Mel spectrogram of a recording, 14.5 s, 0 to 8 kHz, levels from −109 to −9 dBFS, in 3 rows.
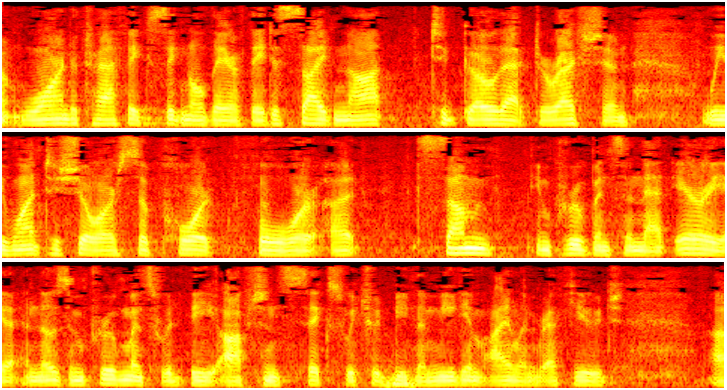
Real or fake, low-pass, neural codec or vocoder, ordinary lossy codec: fake; 7.2 kHz; codec, 16 kHz, 4 kbps, FunCodec, trained on LibriTTS, 50 frames a second; MP3, 32 kbps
